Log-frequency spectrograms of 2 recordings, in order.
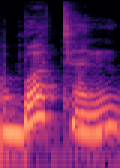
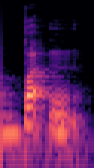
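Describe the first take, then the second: First: The T is fully released. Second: The T is held, not released. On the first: "a button becomes" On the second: "we're going to hold it before an N"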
